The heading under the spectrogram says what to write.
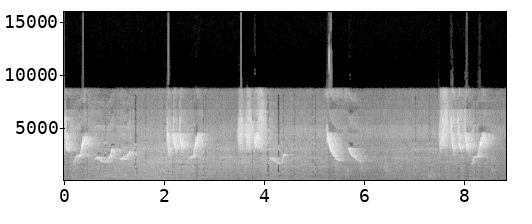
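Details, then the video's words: Sooty-headed bulbul singing actively with tail spread: short phrases of harsh, buzzy bursts followed by bright whistled notes that fall in pitch, repeated at irregular intervals of about two seconds over a low steady hum. "Masteran Kapas Tembak"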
